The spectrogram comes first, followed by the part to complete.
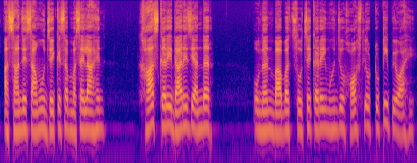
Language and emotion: Sindhi, sad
